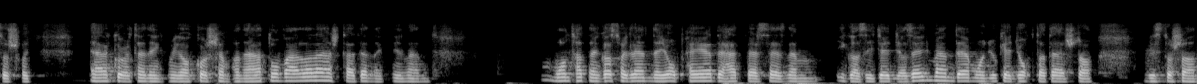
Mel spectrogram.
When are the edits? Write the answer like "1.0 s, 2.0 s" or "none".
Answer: none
